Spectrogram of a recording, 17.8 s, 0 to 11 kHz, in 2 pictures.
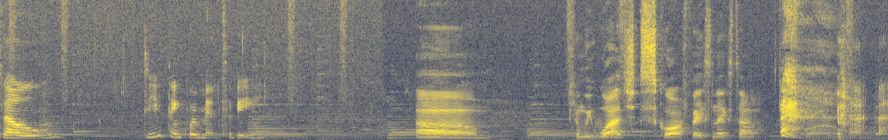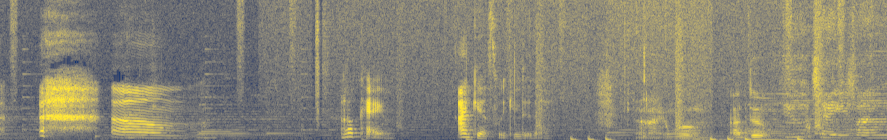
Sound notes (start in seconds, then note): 7.8 laughter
